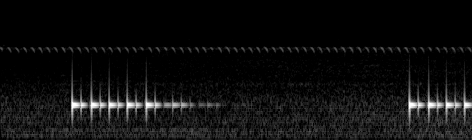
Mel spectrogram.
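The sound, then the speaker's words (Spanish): A phone rings with an incoming call, sounding as a rapid electronic trill of short, evenly pulsing beeps. A pause of about two seconds follows before the next trill starts, all over a faint, steady high whine. “Ay, ahora me está llamando.”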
